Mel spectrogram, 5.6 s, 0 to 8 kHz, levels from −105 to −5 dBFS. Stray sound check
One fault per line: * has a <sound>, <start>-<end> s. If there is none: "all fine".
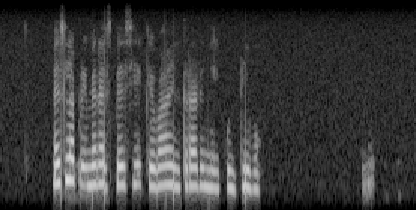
* has a laugh, 4.8-5.0 s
